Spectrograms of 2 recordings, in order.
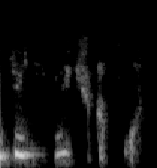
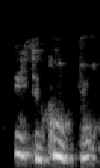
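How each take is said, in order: First: Sing-song, higher and softer, stress on He's; higher dog talk. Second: Fond praise for the dog; sweet talk to a good dog. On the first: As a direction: coo it up high to the dog. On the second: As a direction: coo it to the pet. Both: Real, not acted. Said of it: "I don't talk like that to my dog".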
